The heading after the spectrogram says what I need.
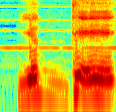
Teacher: యు పైన ఆఘాత ఉంది దే పైన కూడా ఆఘాత ఉంది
